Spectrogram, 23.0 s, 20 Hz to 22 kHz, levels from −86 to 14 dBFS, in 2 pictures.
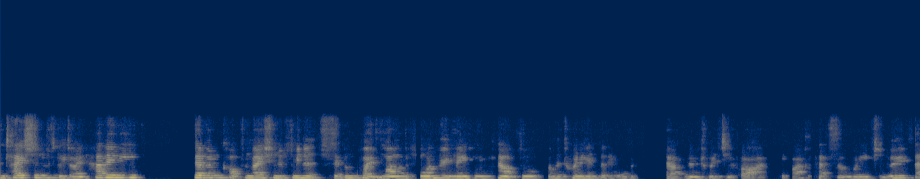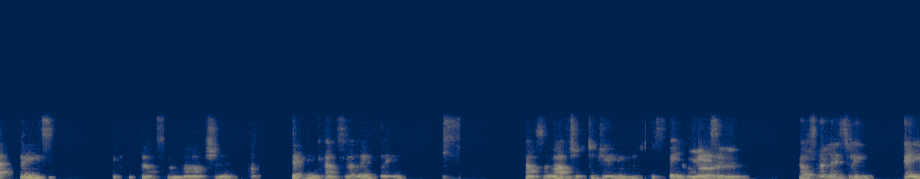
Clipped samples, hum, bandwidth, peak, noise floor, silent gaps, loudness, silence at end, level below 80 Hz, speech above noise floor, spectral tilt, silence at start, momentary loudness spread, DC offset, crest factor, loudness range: under 0.1%; none; 7.8 kHz; -4 dBFS; -60 dBFS; 2.24-2.42 s, 8.09-8.32 s, 12.59-12.90 s, 14.82-15.13 s, 16.91-17.02 s, 17.60-18.05 s, 21.25-21.48 s; -23 LUFS; 0 s; -72 dBFS; 37 dB; -6.5 dB/octave; 0 s; 16 LU; under 0.1%; 20 dB; 10 LU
